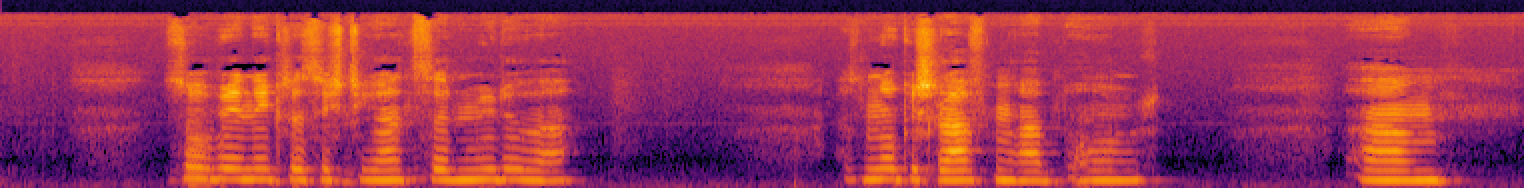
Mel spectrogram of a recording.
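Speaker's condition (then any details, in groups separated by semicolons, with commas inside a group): Spasticity from birth; multiple sclerosis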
